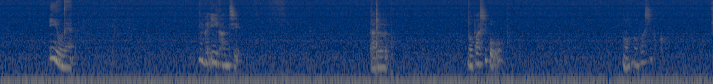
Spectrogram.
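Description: A young woman speaks softly in short phrases close by.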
